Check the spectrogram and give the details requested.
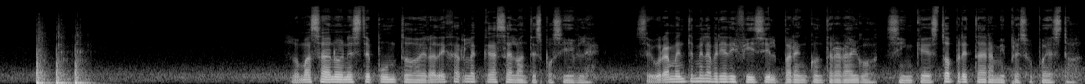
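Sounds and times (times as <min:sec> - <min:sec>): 
firm knocking on a door: 0:00.4 - 0:01.1
speech: 0:02.9 - 0:10.8.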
